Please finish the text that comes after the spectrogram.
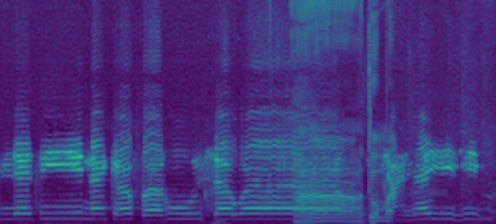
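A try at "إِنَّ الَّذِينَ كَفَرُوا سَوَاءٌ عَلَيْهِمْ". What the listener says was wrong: Dia masih tebal sikit lagi. Kalau kita lama-lama ajak mulut kita tu, lama-lama dia akan jadi ringan dan juga sebutan dia akan jadi elok lah insya-Allah.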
